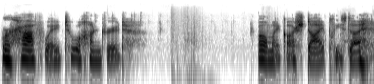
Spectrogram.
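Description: A woman's voice, dry and close with no echo, over a quiet background. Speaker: gaming youtuber. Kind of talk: gameplay commentary. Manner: subdued, less enthusiastic.

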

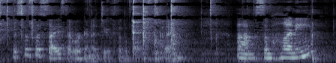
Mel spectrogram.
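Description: Loud background noise beneath a woman's moderately paced speech. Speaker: home cooking vlogger. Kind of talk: casual cooking tutorial. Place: kitchen. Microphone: phone near.

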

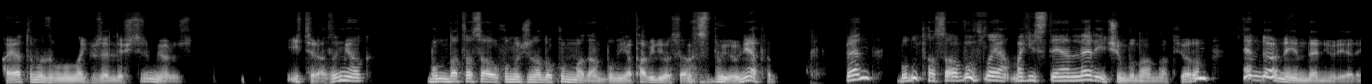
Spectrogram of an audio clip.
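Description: Talking at a moderate pace, a man with a medium pitch shows very wide pitch swings. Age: 50s. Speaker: Sufi spiritual teacher. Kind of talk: spiritual talk.

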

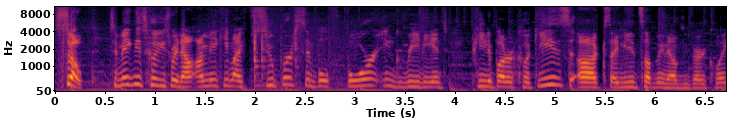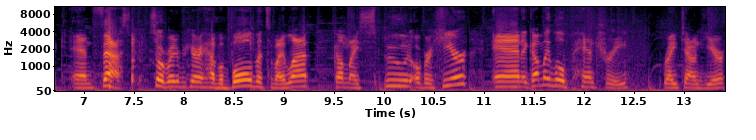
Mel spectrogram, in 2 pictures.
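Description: A fairly quick pace in a dry sound with no echo, faint music in the background. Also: man. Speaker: cooking video host. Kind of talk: casual vlog chat. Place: car. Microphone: lapel.

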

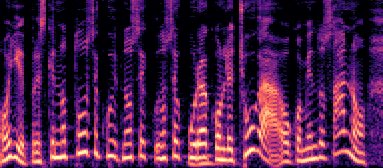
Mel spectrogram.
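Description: The speaker is a woman. Her pitch swings very widely. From Mexico, Cancún; Mexico. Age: 30s. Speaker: gynecologist; guest. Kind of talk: interview. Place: studio. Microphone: studio mic.

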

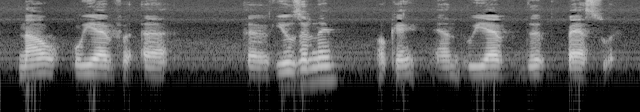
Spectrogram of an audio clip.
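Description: A man with a Portuguese accent at a very slow pace, with long, frequent pauses and noticeable background noise. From Portugal. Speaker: tech YouTuber. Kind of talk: tutorial. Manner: halting, many fillers.

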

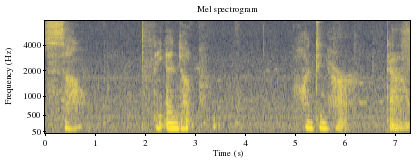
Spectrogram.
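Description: A woman speaks very slowly with a very deep, low pitch and fairly even intonation. Light background noise is present. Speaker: vlogger. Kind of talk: casual storytelling to camera, vlog. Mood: spooky hushed storytelling. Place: home room. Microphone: webcam.

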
